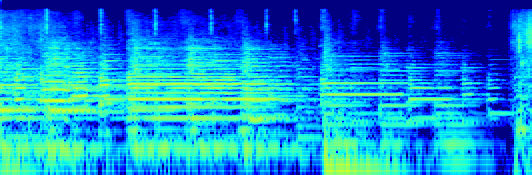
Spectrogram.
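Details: Only orchestral music with low bowed strings and brass is heard, with no animal sound.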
